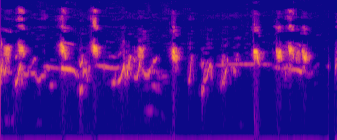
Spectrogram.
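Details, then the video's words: Crested partridge (Rollulus rouloul, roul-roul) calling: a quick run of high, thin chirps and short whistled notes, clustered in bursts with brief pauses, in a quiet indoor setting. "Crested partridge Calling Sound"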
